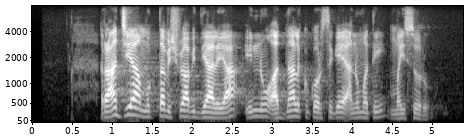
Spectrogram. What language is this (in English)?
Kannada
